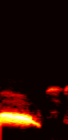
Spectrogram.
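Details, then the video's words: Single long, low, mellow coo from a spotted dove, part of a lure for wild doves, steady then dropping at its end, followed by fainter higher tones. "chim cu gáy"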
